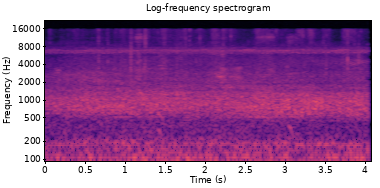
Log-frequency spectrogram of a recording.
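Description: Steady low rumble and hiss of outdoor background noise, with no distinct separate sound standing out.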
